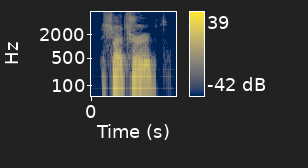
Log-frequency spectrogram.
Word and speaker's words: chartreuse: yeah right now the truce what is it chartreuse okay so the controverty the chartreuse is the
